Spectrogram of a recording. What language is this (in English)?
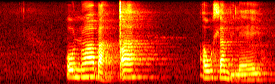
Xhosa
